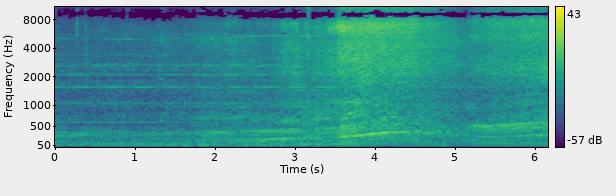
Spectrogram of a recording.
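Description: A car engine accelerating hard, its note rising, loudest about four seconds in, then climbing again in the next gear near the end.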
